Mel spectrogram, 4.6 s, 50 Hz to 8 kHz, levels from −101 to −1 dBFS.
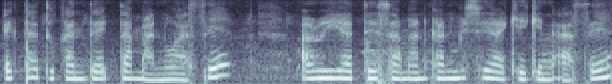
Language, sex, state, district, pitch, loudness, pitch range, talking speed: Nagamese, female, Nagaland, Dimapur, 255 Hz, -14 LUFS, 240-265 Hz, 180 wpm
